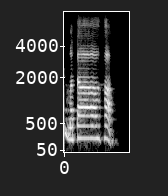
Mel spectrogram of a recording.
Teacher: Visarga sound will be ha, as the preceding vowel sound is long a. So we'll say aha, taha.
